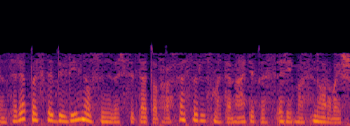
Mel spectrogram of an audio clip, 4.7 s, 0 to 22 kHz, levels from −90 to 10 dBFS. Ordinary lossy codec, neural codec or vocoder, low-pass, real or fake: AAC, 16 kbps; codec, 16 kHz, 2 kbps, FunCodec, trained on LibriTTS, 25 frames a second; 7.2 kHz; fake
